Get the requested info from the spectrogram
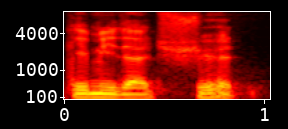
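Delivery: deep, heavy voice full of bass. Imitating the man in the video with bass in his voice: imitating a bass voice. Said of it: "some goddamn bass in that goddamn voice".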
